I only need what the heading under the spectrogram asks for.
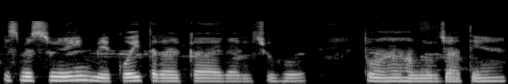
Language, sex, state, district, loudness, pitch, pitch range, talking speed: Hindi, female, Bihar, East Champaran, -20 LUFS, 155 Hz, 150-170 Hz, 175 wpm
